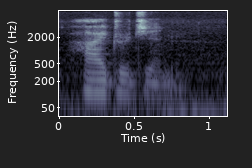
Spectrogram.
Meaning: The lightest chemical element (symbol H), with an atomic number of 1 and atomic weight of 1.008
- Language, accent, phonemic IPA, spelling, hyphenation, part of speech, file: English, General American, /ˈhaɪdɹəd͡ʒ(ə)n/, hydrogen, hy‧dro‧gen, noun, En-us-hydrogen.ogg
